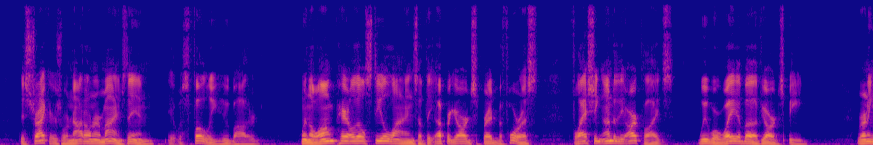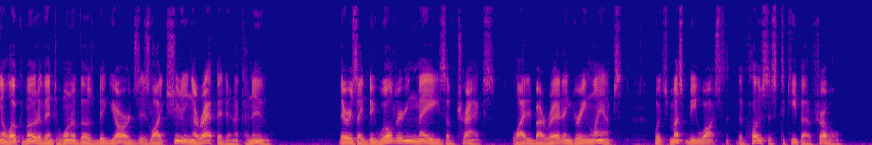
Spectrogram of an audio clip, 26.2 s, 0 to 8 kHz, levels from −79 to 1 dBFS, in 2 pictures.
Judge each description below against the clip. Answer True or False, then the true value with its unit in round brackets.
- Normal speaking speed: True (180 wpm)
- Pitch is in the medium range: False (95 Hz)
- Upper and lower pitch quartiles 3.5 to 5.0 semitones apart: True (4.3 semitones)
